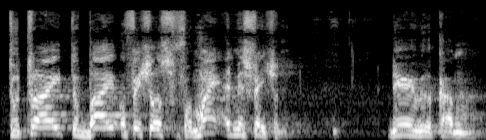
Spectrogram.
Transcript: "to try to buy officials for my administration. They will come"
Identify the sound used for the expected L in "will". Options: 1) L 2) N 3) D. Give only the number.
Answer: 1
